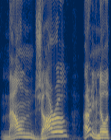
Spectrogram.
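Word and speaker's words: Mounjaro: Uh, munjaro. Oh, pronounced moundaro.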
